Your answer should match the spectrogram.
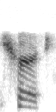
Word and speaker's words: Church: Yeah, it is whenever I tell someone my name and they're going to spell it, I always say Logan Church like Sunday.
